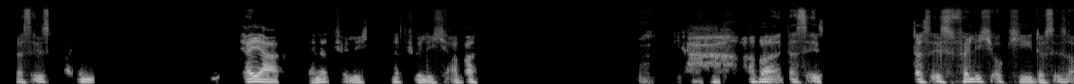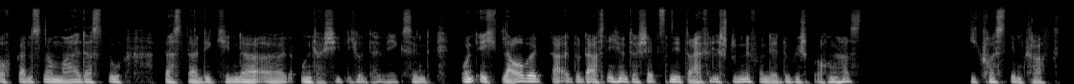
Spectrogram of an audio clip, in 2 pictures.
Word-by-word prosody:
das 105 -3 -2
ist 125 -4 0
bei - - -8
ihm 115 0 +5 1.5
Ja, 120 - +4
ja 120 -4 +9 0.3
natürlich, 105 -1 0 0.2
natürlich, 105 -4 -1
aber 100 +2 +1 2.1
Ja, - - 0 0.3
aber 120 -2 +3
das 115 -4 -1
ist - - 0 0.9
das 115 -3 +1
ist 130 -8 +2
völlig 125 -2 +2
okay. 105 -1 -1
Das 100 -2 0
ist 120 -5 -2
auch 115 -4 -4
ganz 105 -2 -2
normal, 100 -1 +2
dass 105 -1 -1
du 110 -5 0 0.4
dass 100 -1 -1
da 100 -3 +2
die 100 +3 -1
Kinder, 100 0 +2
äh, - - -10
unterschiedlich 100 0 -2
unterwegs 100 +1 -8
sind 100 -4 -2 0.3
und - - +4
ich - - +1
glaube, 135 -1 +4
da - - -3
du 125 -2 -4
darfst 105 -2 0
nicht 135 -2 +3
unterschätzen, 120 -1 -1
die 115 - +4
Dreiviertelstunde, 100 +5 -1
von 110 -2 -2
der 95 -2 0
du 100 +3 -4
gesprochen 100 +1 -2
hast 125 0 -2 1.1
die 105 - -3
kostet 110 0 -1
ihm 95 -4 0
Kraft. 85 -1 -7
105 Hz, 140 wpm, -25 LUFS, 100-115 Hz, 2.1 s, ja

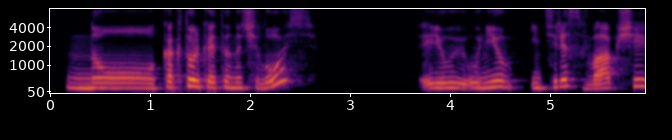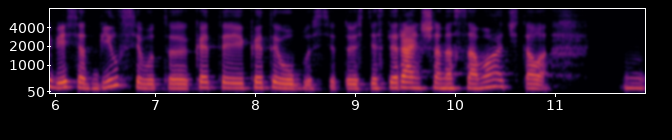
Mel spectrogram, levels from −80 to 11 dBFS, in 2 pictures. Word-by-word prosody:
Но 180 -1 +1
как 205 -1 +1
только 230 -4 +7
это 195 +1 0
началось 200 - -1 1.0
и 185 +1 0
у 185 -2 0
у 190 - 0
нее 210 +3 +1 0.2
интерес 215 +6 0
вообще 180 +10 +1
весь 205 0 -1
отбился 200 - -3
вот, 160 +1 -7
э, 165 -1 0
к 165 - -11
этой 195 -2 -1
к 170 - -20
этой 190 +1 0
области. 160 -2 -5
То 160 - -8
есть, 160 +1 -4
если 170 +2 -3
раньше 190 -1 +3
она 175 0 -1
сама 185 +7 -2
читала, 170 -9 -5 0.7
м 180 -1 -10
185 Hz, 140 wpm, -24 LUFS, 175-205 Hz, 1.0 s, только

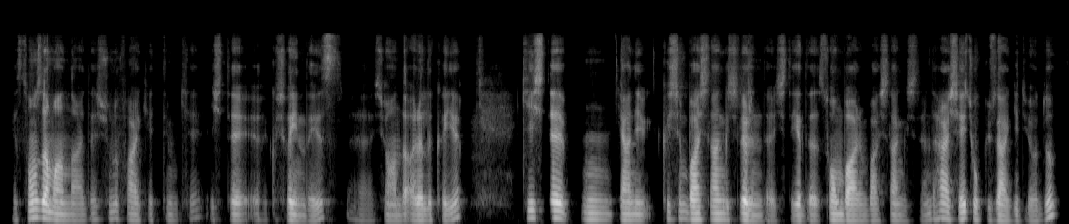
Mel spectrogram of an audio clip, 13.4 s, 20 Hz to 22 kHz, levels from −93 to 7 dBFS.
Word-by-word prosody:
Ya 105 - -21
son 140 +6 +2
zamanlarda 105 -6 +3
şunu 125 +3 -13
fark 105 -2 -9
ettim 100 0 -20
ki 130 +8 -25
işte, 105 -1 -5
eee, 105 -1 -19
kış - - -18
ayındayız. 95 -3 -2 0.2
Eee, 95 -1 -24
şu 100 - -10
anda 95 +2 -6
aralık 100 0 -1
ayı 100 +2 -3 0.8
ki 140 - -4
işte, 140 -1 +6 0.2
ımm, 110 -2 -5
yani 105 -2 -2
kışın 125 0 -9
başlangıçlarında, 110 -5 +3
işte, - - -15
ya - - 0
da - - -4
sonbaharın 95 -3 +2
başlangıçlarında 100 +1 -10
her 130 0 +1
şey 120 +2 +2
çok 115 -4 -6
güzel 95 -3 -1
gidiyordu. 100 - -7
105 Hz, 145 wpm, -25 LUFS, 100-115 Hz, 0.8 s, işte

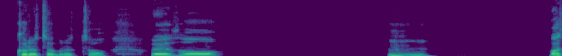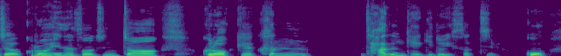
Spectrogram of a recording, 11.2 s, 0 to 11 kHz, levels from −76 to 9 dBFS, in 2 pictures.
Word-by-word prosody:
그렇죠, 125 -5 +2
그렇죠. 100 -1 -6 0.4
그래서 130 +1 +2 1.7
음음. 155 -4 -5 1.1
맞아요. 135 0 +3
그로 245 - +1
인해서 220 -1 -1
진짜 160 -1 -3 0.7
그렇게 165 +1 +4
큰 255 - -7 0.6
작은 200 +1 0
계기도 135 -1 -8
있었지 - - -13 0.3
고 - - +4
155 Hz, 180 characters per minute, -22 LUFS, 130-200 Hz, 1.7 s, 그렇게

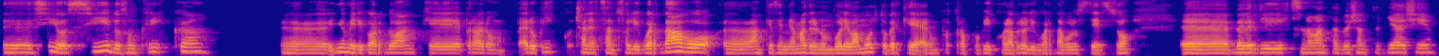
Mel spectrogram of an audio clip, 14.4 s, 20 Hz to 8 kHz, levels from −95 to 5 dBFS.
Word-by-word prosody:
Ehm 155 -1 +1
sì 155 +7 -3
OC, 460 - +2
Dawson's 155 -2 -1
Creek 185 +1 -4 0.7
ehm, 140 0 -4
io 180 - -1
mi 160 -3 +3
ricordo 140 0 0
anche 145 -2 -1
però 150 0 -2
ero 140 -2 0
mhmm, 125 - -13
ero 145 0 +1
picco 180 +2 -12
cioè 165 - -4
nel 140 -2 -3
senso 150 +1 -4
li 140 -2 0
guardavo, 175 +4 +6
uhm - - -4
anche 135 +2 -2
se 145 0 -5
mia 140 0 -3
madre 145 -1 +1
non 130 0 -2
voleva 135 0 +4
molto, 170 +5 -1
perché 135 0 +1
ero - - -1
un 130 - -10
po' 150 +3 -17
troppo 135 0 -10
piccola, 135 -2 -3
però 150 - -1
li 130 -2 -1
guardavo 130 +1 -4
lo 135 - -4
stesso, 135 +1 -3 0.5
ehm, 135 0 +3
Beverly 155 0 +3
Hills 155 0 -5
90210 150 +2 -3
145 Hz, 180 wpm, -25 LUFS, 135-155 Hz, 0.7 s, guardavo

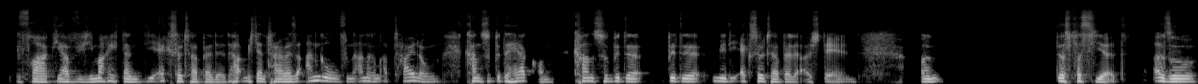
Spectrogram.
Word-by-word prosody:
gefragt: 125 +1 +1
„Ja 125 -2 +1
wie 125 +1 -3
mache 145 +1 +2
ich 130 - -7
denn 125 -3 +1
die 145 +2 -4
Excel-Tabelle?“ 115 -8 -1
Der - - -3
hat 145 +1 0
mich 140 - -4
dann 135 -3 +2
teilweise 130 +2 +2
angerufen, 150 -7 +1
in - - -5
anderen 145 -2 -2
Abteilungen, 140 -7 -3 0.2
„kannst 145 -3 +1
du - - -10
bitte 150 -4 0
herkommen? 120 -4 -1 0.2
Kannst 150 0 +1
du 140 - -1
bitte 140 -3 +1 0.2
bitte 140 -3 +3
mir 150 -2 +3
die 145 - -6
Excel-Tabelle 130 -5 0
erstellen?“ - - -4 0.6
Und 130 +1 +2 1.1
Das - - +5
passiert, - - +1 0.2
also 135 -3 +5
135 Hz, 165 wpm, -25 LUFS, 125-145 Hz, 1.1 s, Das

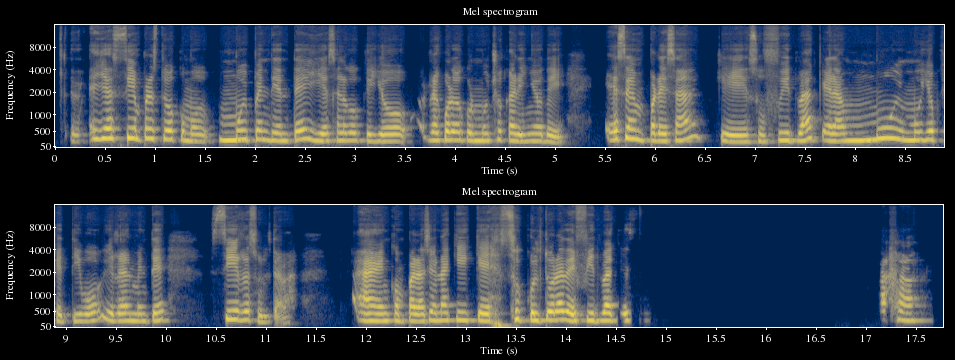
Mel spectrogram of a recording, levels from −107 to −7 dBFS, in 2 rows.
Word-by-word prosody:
eh, 200 -2 -10
ella 290 +1 +3
siempre 290 -1 +1
estuvo 265 -2 0
como, 205 -4 -4
muy 245 +2 +3
pendiente 240 -1 0
y 230 -6 0
es 220 +2 -5
algo 225 0 -2
que 205 -1 -3
yo, 205 -1 -1
recuerdo 240 +1 +1
con 230 -2 0
mucho 220 +3 -2
cariño 215 -1 -1
de 175 -4 -2 0.4
esa 255 +5 +2
empresa, 230 +3 0 0.2
que 195 -2 +1
su 195 0 -5
feedback 230 +6 -1
era 215 -2 +1
muy, 250 +6 +3
muy 240 +1 0
objetivo 210 - -2
y 235 -7 0
realmente 220 +1 -1 0.4
sí 265 -3 0
resultaba. 215 -8 -5 0.6
Ah, 220 -1 +4
en 215 - +1
comparación 220 +1 +1
aquí 235 0 -2
que 215 -2 +3
su 265 -3 -1
cultura 245 +2 +4
de 220 -3 +5
feedback 225 0 +2
es 220 +1 -1 2.5
Ajá. 225 -3 -4
230 Hz, 140 wpm, -23 LUFS, 215-250 Hz, 2.5 s, de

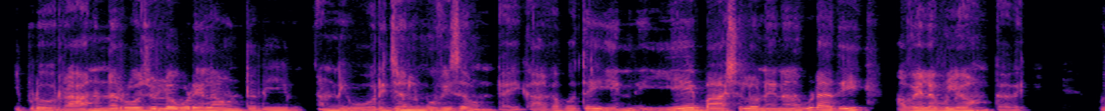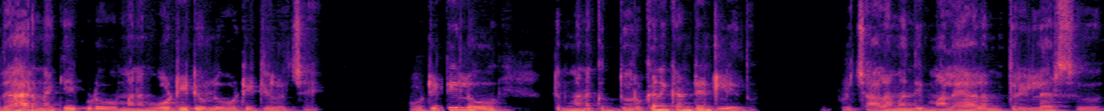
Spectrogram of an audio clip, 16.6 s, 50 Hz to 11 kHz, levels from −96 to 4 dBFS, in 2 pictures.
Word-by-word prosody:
ఇప్పుడు 145 +3 -3 0.2
రానున్న, 140 +7 +1
రోజుల్లో 150 +2 +4
కూడా 150 -2 +3
ఎలా 140 - +2
ఉంటది? 135 -1 -3 0.3
అన్నీ 140 +5 -1 0.2
ఒరిజినల్ 155 +9 +2
మూవీసే 145 +1 0
ఉంటాయి. 105 +2 -9
కాకపోతే 140 +6 -6 0.2
ఎన్ని 150 +7 -5 0.3
ఏ - - +6 0.2
భాషలోనైనా 160 -2 0
కూడా 205 +1 +1
అది, 165 +2 +2 0.4
అవైలబుల్‌గా 140 +1 +2
ఉంటది. 95 0 -10 0.6
ఉదాహరణకి 160 +5 +4
ఇప్పుడు 170 -2 -1 0.2
మన 135 0 -1 0.2
ఓటిటి 170 +2 +4 0.2
ఓటిటిలు 145 +1 -3
వచ్చాయి. 110 -2 -5 0.7
ఓటిటిలో, 185 +3 +2 0.7
మనకు 160 +2 -3
దొరకని 140 +9 +3
కంటెంట్ 175 0 +4
లేదు. 130 -3 -6 0.6
ఇప్పుడు 120 - -12
చాలా 120 +7 0
మంది, 170 -1 0 0.2
మలయాళం 140 +5 0
థ్రిల్లర్సు 135 +1 -1
145 Hz, 125 wpm, -30 LUFS, 135-165 Hz, 0.7 s, ఏ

